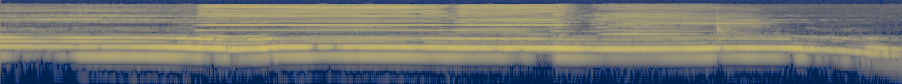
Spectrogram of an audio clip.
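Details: A Bloodhound howls along with a harmonica, giving a long, steady, mournful howl that wavers slightly and falls away at the end.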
